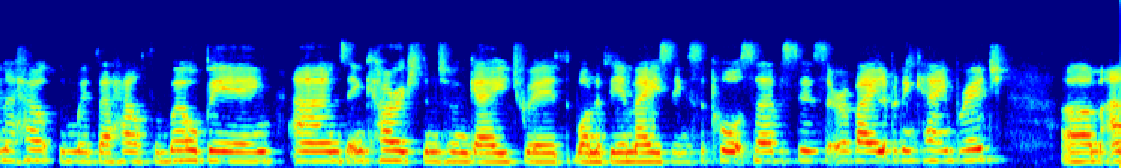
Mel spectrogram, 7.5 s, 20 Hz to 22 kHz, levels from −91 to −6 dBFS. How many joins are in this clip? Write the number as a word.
one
